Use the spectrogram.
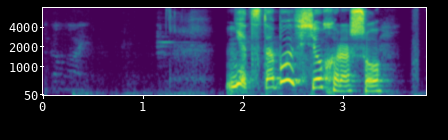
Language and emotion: Russian, neutral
